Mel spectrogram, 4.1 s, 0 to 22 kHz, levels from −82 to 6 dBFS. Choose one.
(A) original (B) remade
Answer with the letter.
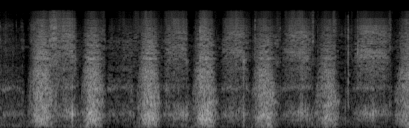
A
